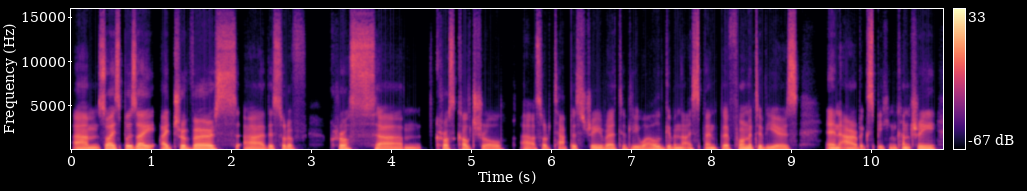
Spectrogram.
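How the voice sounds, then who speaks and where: A woman in her forties from Iraq, a company board director, talking reflectively as a guest in an interview, measured and thoughtful with soft fillers. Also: deep voice, clean tone, no echo, studio quality.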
